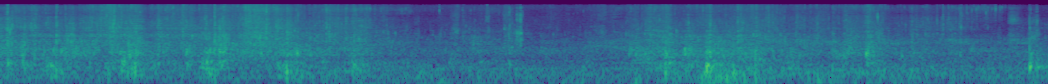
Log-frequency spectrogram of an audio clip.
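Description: Swimming-pool water splashing and lapping as a toddler paddles and an adult swims close by. The splashing comes in uneven spells, busiest in the first few seconds and again around seven seconds in.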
